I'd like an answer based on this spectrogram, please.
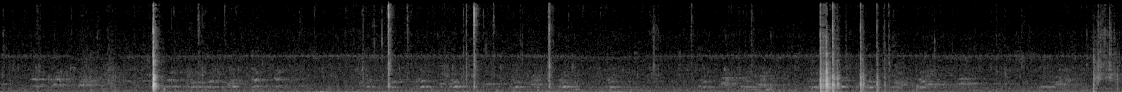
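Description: Hand work on leaf-wrapped sticky-rice cakes: leaves crackling and string being handled, with a few sharp clicks and snaps, the loudest about two seconds in and a quick cluster around ten seconds. Faint bird calls come and go in the background.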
